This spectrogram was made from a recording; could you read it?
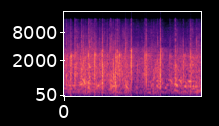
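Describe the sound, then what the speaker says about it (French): An audience at an awards evening in Lunel claps for young bullfighting club members, a brief burst of brisk, uneven applause from a modest indoor crowd. "Vous pouvez les applaudir, ils s'applaudissent eux-mêmes."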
